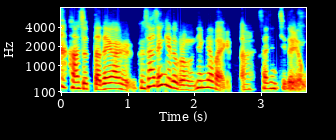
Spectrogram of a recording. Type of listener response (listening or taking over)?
taking over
